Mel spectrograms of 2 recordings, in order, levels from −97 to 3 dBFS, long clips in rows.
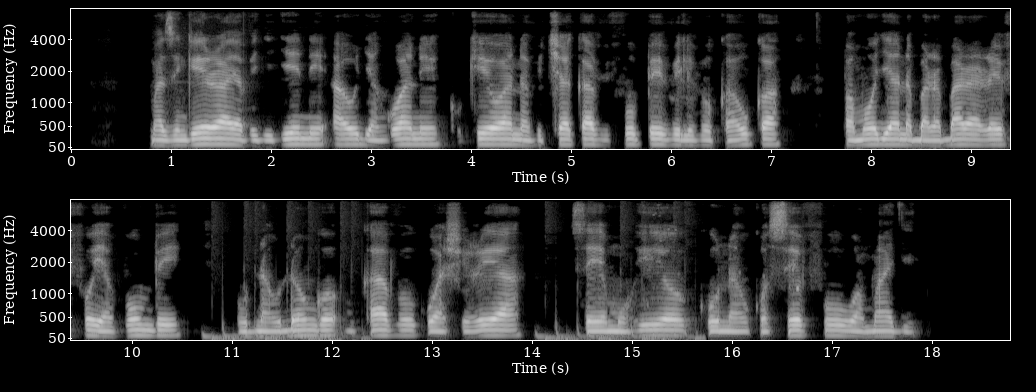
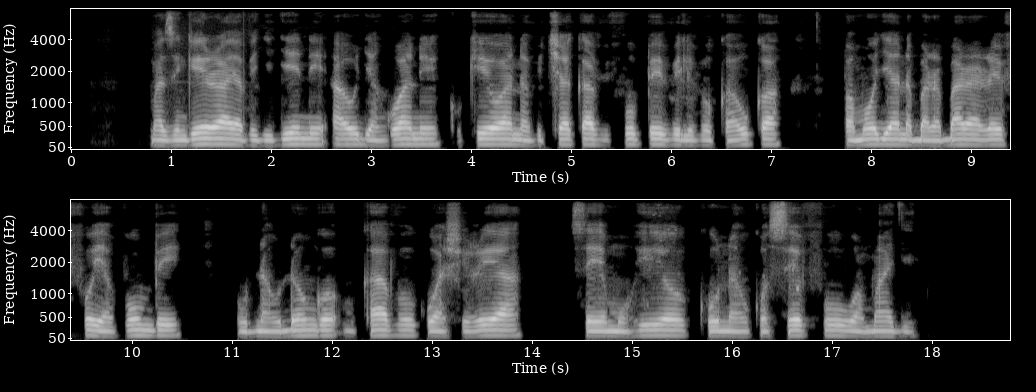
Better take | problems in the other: second | noise reduction (classical method log-MMSE)

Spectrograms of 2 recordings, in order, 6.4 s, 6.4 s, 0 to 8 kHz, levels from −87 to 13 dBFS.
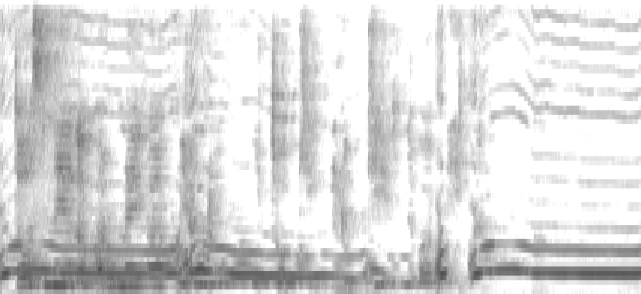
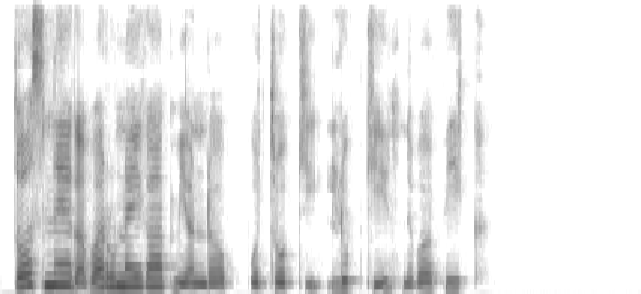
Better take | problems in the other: second | noise reduction (classical method WPE with log-MMSE)

